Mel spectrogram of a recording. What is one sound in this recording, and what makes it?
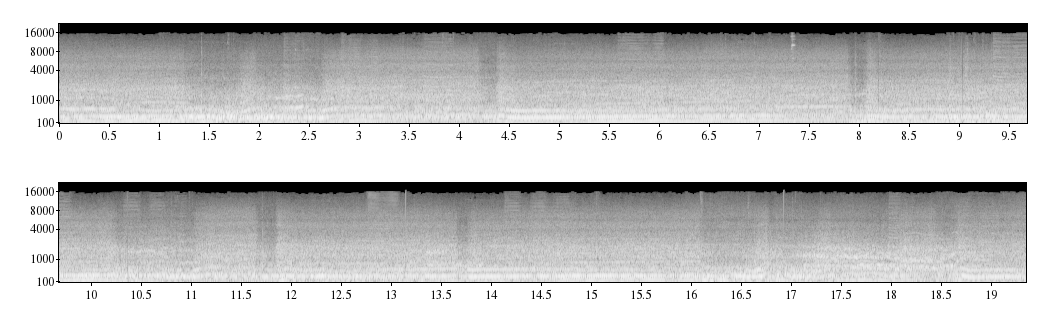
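Tyres screech as a car slides through a corner.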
